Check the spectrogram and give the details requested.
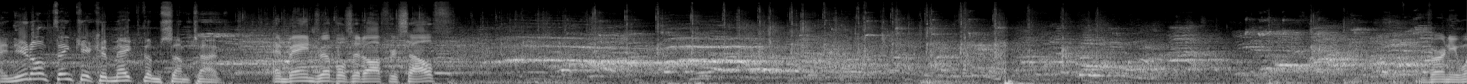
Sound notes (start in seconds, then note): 2.1 whistle blows; 5.0 audience screaming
